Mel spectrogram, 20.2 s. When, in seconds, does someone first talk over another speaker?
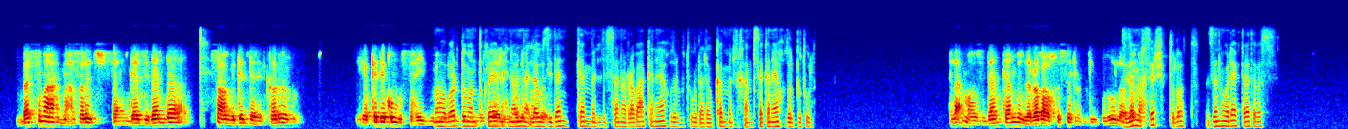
6.5 s

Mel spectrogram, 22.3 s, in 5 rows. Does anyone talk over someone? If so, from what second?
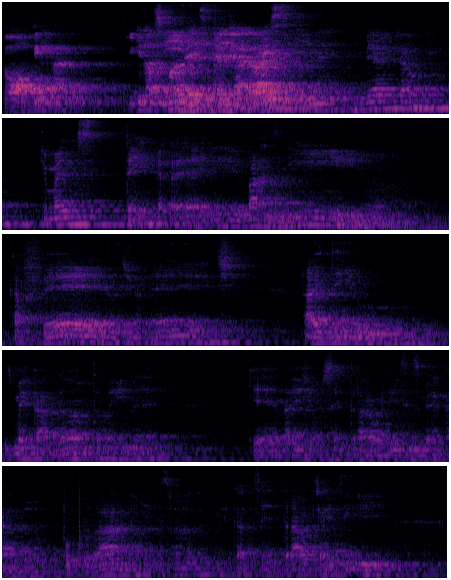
1.5 s

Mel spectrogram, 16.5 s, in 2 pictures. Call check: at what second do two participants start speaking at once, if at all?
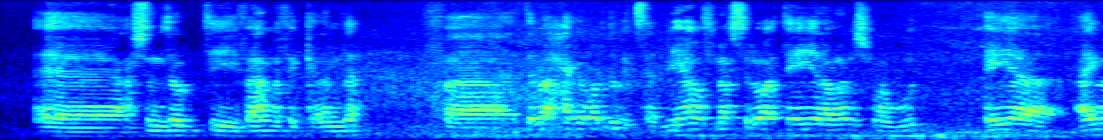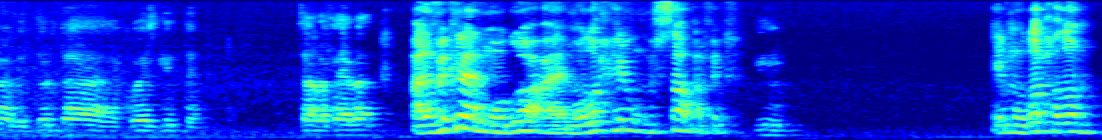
none

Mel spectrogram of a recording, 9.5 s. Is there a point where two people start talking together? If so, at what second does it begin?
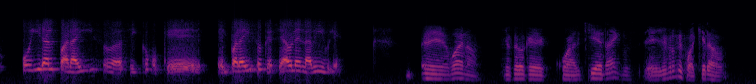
none

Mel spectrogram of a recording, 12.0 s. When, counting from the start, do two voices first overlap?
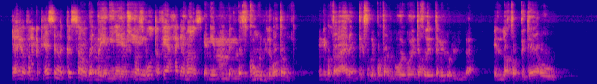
1.6 s

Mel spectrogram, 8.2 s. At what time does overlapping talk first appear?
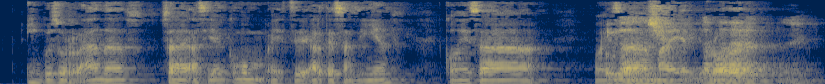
6.0 s

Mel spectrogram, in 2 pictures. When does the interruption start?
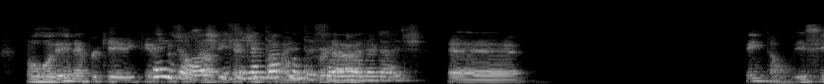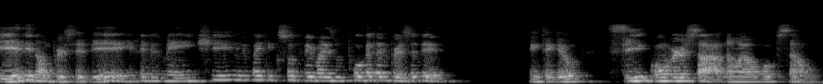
1.5 s

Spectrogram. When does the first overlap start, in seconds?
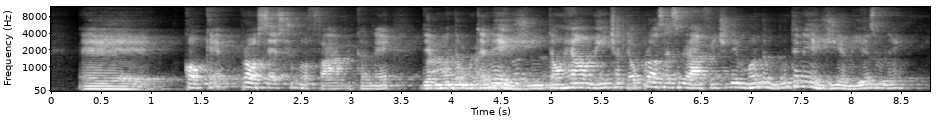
3.8 s

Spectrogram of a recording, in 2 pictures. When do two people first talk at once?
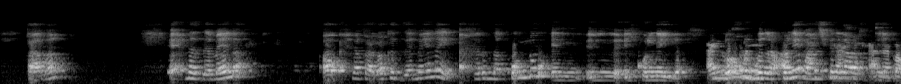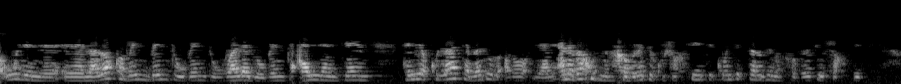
7.1 s

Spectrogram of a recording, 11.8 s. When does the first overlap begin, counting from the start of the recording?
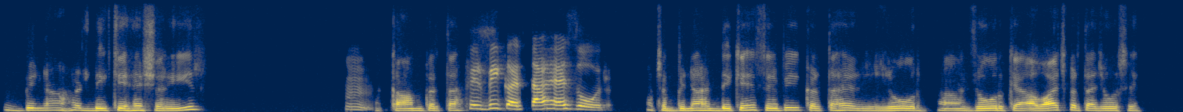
none

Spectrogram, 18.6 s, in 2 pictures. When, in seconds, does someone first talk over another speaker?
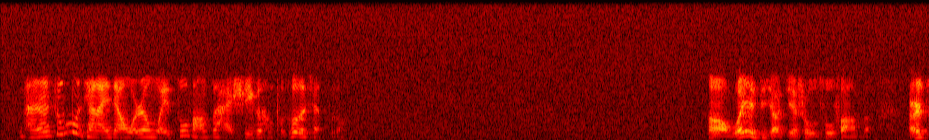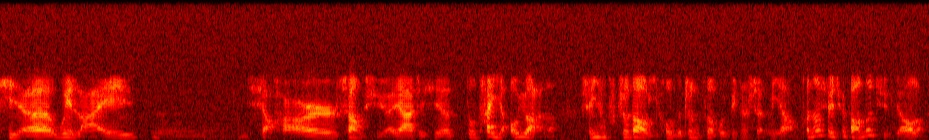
none

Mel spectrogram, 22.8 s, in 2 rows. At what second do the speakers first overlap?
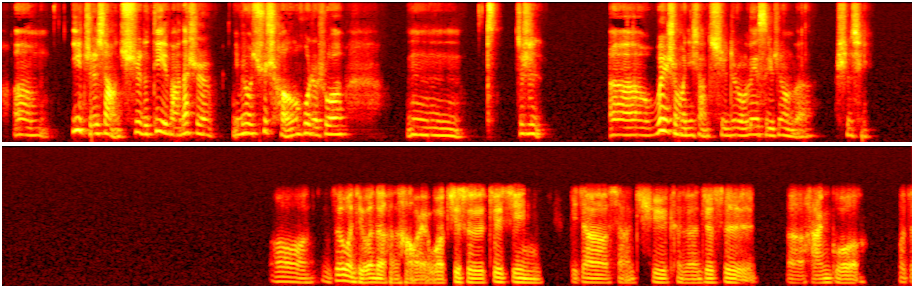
none

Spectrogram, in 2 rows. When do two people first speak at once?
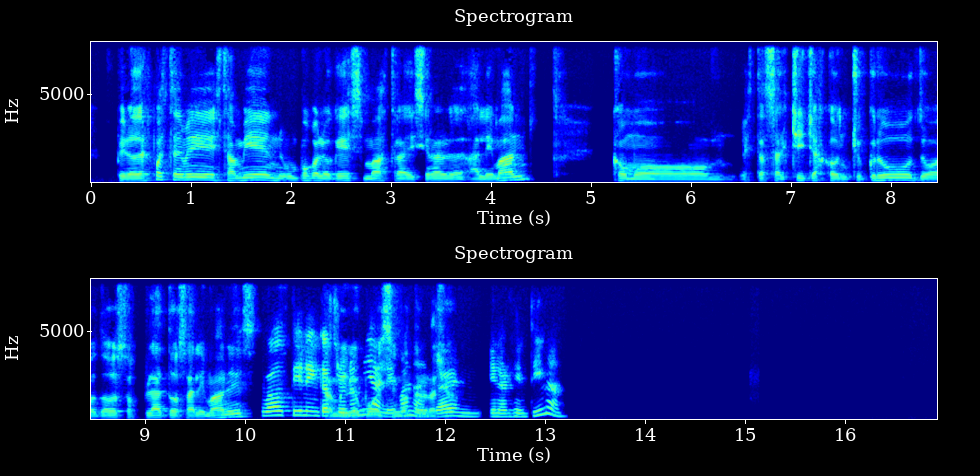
10.8 s

